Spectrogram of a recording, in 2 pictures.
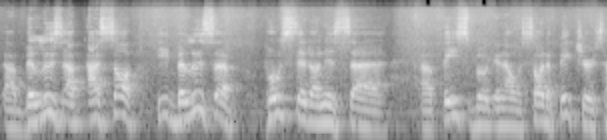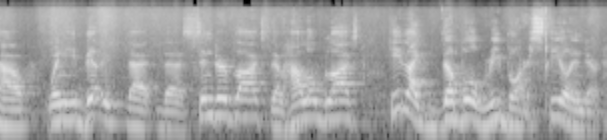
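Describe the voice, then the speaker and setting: A man's voice: a little high, expressive, moderate pace, fairly bright tone, slight background noise. A man hosting a casual livestream from his home, rambling in loose talk full of "you know", "like" and "man". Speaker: livestream host.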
